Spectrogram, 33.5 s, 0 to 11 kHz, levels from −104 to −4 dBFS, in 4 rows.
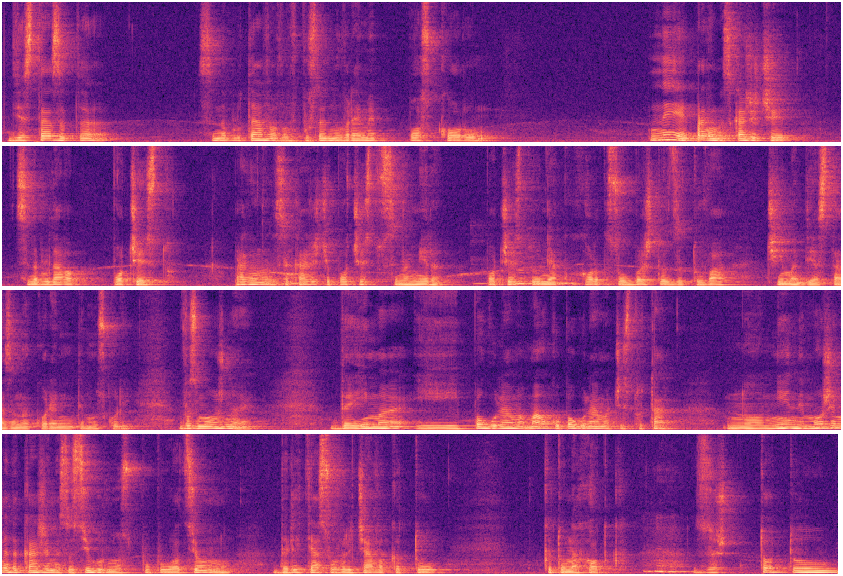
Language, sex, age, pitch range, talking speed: Bulgarian, male, 30-49, 120-145 Hz, 115 wpm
